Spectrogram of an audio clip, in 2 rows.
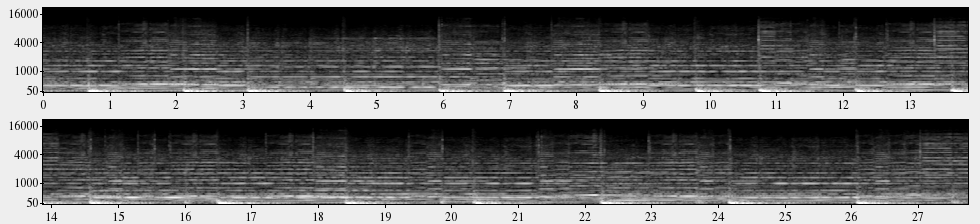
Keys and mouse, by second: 1.7 shift+middle click, 4.6 1, 5.8 click, 8.1 g, 10.8 z, 12.6 shift+middle click, 16.7 middle click, 17.8 click, 18.7 click, 19.9 KP_7, 21.9 shift+middle click.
